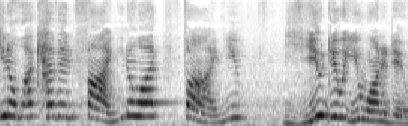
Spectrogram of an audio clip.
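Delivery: high, sobbing, tearful bawling outburst. Retelling how she reacted after the speaker talked to Kevin, imitating someone bawling. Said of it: "She starts bawling".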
